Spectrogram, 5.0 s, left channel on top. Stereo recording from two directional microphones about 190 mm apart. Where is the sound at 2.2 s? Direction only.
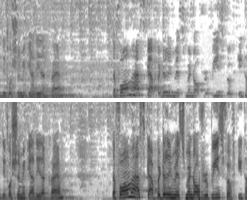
60° right (ahead or behind).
